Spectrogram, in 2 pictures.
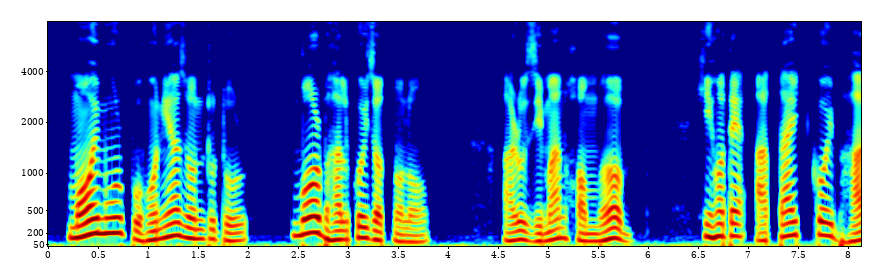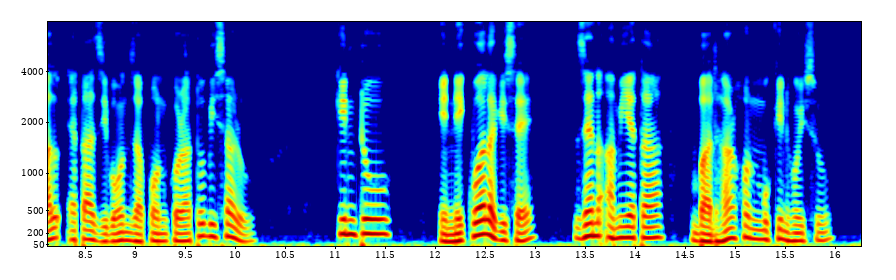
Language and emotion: Assamese, sad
